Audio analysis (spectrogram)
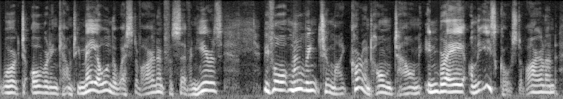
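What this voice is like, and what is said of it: Slight Liverpool accent. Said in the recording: “hence the slight, dare I say it, slight Liverpool accent that I have”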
